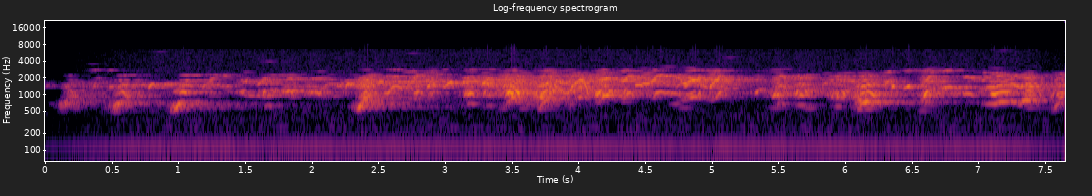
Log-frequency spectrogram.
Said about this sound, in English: I think this contributes to their mystery because they're often heard howling in the darkness much more than they're seen. At night, coyotes howl and emit a series of short, high-pitched yips.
